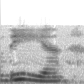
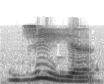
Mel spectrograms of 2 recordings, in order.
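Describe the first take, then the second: First: The word is said in a Paraíba accent. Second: The word is said in a Carioca accent. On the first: "no sotaque paraibano" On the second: "no sotaque carioca"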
